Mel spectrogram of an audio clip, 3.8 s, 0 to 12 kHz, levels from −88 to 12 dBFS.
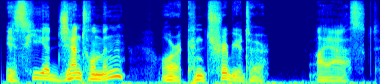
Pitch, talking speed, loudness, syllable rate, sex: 125 Hz, 140 wpm, -22 LUFS, 5.4 syllables/s, male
